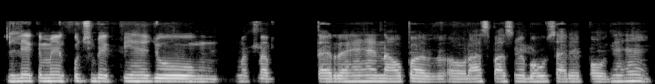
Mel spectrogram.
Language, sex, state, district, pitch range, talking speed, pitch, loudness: Hindi, male, Bihar, East Champaran, 135-145 Hz, 175 wpm, 135 Hz, -14 LUFS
